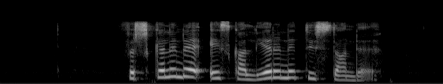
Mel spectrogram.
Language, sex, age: Afrikaans, female, 20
